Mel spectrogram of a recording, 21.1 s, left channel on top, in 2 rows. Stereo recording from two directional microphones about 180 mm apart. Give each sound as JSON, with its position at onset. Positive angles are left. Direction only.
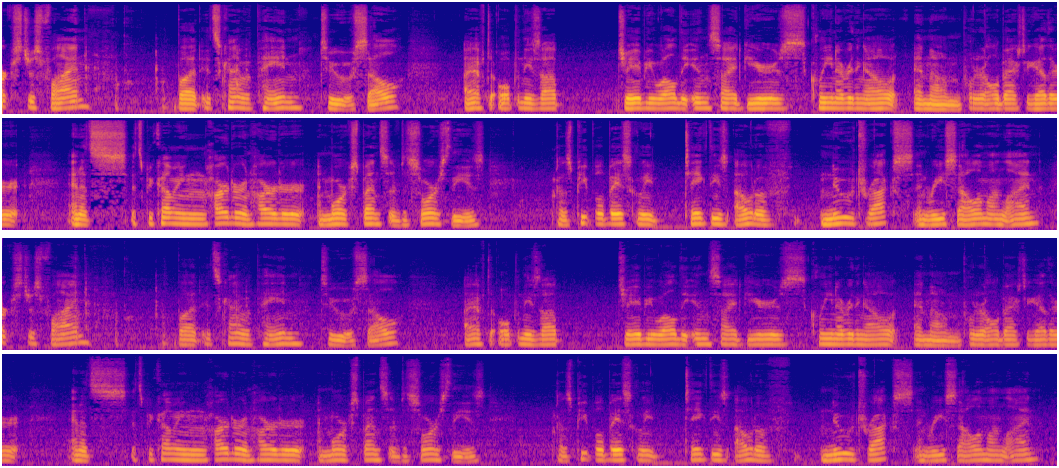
{"t": 0.0, "sound": "speech", "side_deg": 40}
{"t": 1.8, "sound": "speech", "side_deg": 40}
